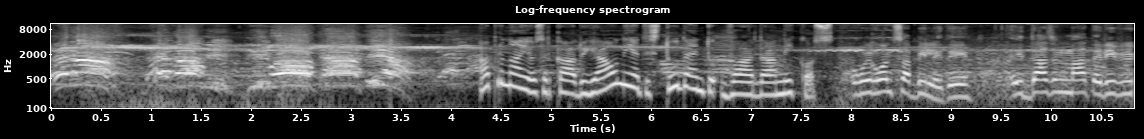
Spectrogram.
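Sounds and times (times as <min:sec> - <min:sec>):
protest crowd chanting slogans: 0:00.0 - 0:07.5
shrill whistle: 0:00.2 - 0:06.4, 0:07.2 - 0:10.8
speech: 0:04.4 - 0:10.8.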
